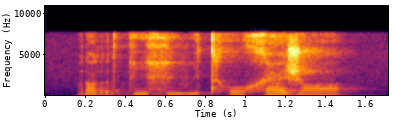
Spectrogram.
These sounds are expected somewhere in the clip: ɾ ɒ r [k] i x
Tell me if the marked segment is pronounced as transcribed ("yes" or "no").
yes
